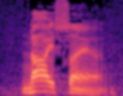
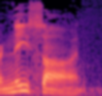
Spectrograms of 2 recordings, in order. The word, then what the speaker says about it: Nisan: On the 15th of Nisan, or Nisan. Avoid the second pronunciation.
